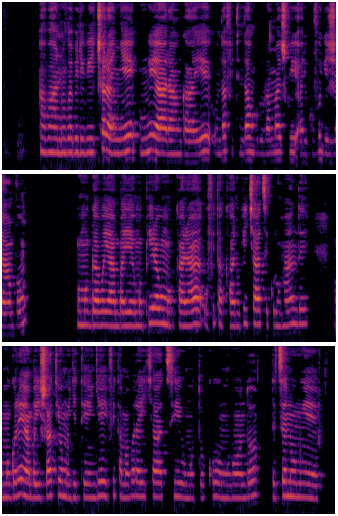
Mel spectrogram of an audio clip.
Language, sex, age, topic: Kinyarwanda, female, 18-24, health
